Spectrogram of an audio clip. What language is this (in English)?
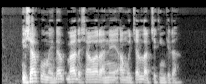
Hausa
